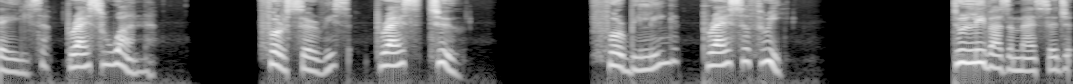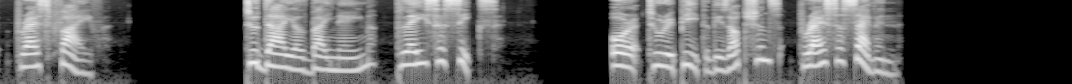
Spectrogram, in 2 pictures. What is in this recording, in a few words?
English with italian accent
